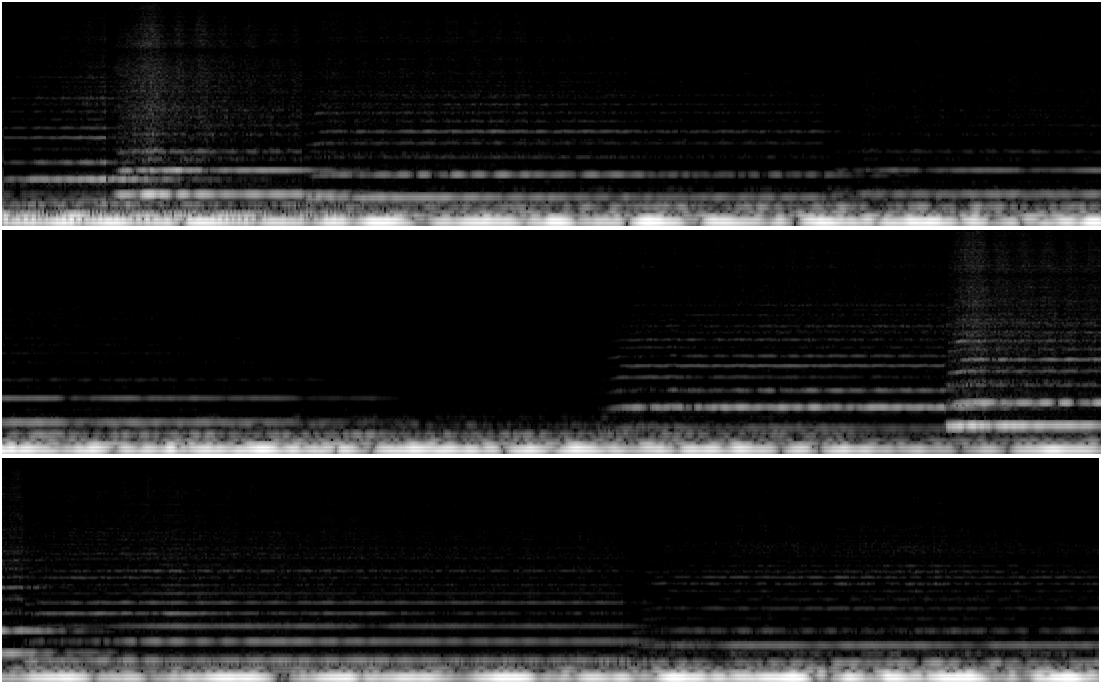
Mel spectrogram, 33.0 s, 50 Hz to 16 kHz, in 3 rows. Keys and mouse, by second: 0.3 alt+click, 0.9 ctrl+alt+click, 1.3 alt+shift+click, 1.7-5.2 ctrl+alt+drag, 5.9 click, 7.8 click, 8.7 click, 13.0 click, 15.6-16.2 drag, 17.4 Tab, 19.4-20.7 drag, 21.3 ctrl+z, 22.3 click, 22.9 click, 24.2 click, 24.6 click, 25.6 click, 27.3 click, 27.7 click, 28.7 click, 29.7 click, 29.8 click, 30.0 click, 31.4 click, 31.7 click, 32.6 click.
